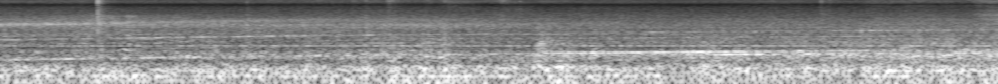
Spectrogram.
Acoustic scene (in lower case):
subway train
